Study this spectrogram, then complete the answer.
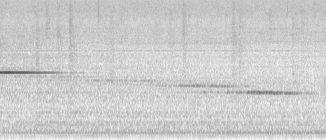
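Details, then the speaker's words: Brand-new freezer: after the door shuts, a thin whistle slides slowly downward in pitch for several seconds over a low hum, like a bull elk. Happens every time the door closes; source unclear. "Open, brand new, close. Weird. Whistling ice box. Whistling freezer."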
